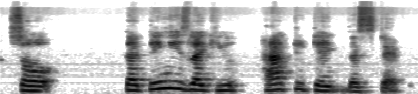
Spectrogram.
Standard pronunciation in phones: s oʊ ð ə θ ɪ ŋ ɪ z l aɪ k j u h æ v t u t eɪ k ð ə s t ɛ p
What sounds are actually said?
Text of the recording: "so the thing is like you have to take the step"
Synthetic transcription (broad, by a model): s oʊ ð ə t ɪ ŋ ɪ z l aɪ k j u h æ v t u t eɪ k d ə s t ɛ p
